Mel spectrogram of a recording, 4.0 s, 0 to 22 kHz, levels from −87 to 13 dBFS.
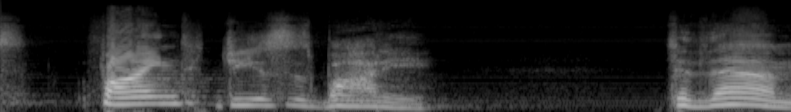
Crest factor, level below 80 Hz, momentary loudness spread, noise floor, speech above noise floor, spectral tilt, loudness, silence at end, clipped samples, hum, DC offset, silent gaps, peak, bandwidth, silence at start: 16 dB; -64 dBFS; 18 LU; -68 dBFS; 44 dB; -5 dB/octave; -24 LUFS; 0 s; under 0.1%; none; under 0.1%; none; -10 dBFS; 17 kHz; 0 s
